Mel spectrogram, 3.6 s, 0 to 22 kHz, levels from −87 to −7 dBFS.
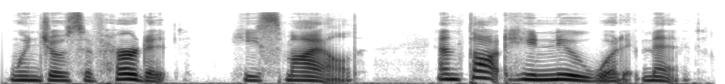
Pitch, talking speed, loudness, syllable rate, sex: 205 Hz, 215 wpm, -18 LUFS, 5.2 syllables/s, female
